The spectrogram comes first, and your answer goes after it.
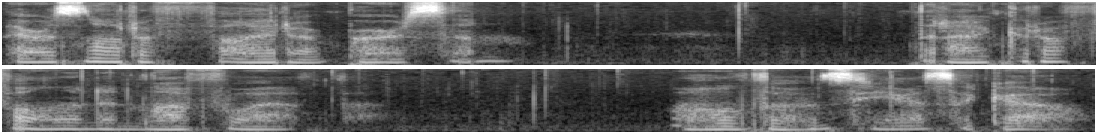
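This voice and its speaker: A woman playing a tender, serene elderly former adventurer on her deathbed in an ASMR roleplay, speaking in a reflective, breathy whisper. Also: low-pitched, steady tone, a little slow, long pauses, dark tone, a little hiss or hum. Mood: proud, loving.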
